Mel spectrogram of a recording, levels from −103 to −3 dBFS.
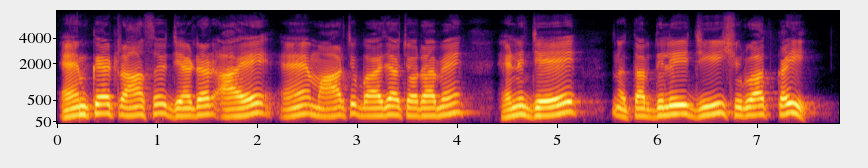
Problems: constant background noise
